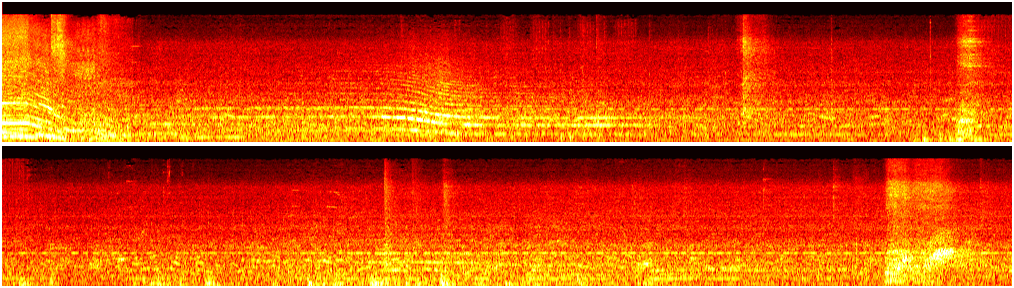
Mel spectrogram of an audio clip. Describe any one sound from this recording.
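A racing car engine revs down and settles into a steady, humming idle.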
